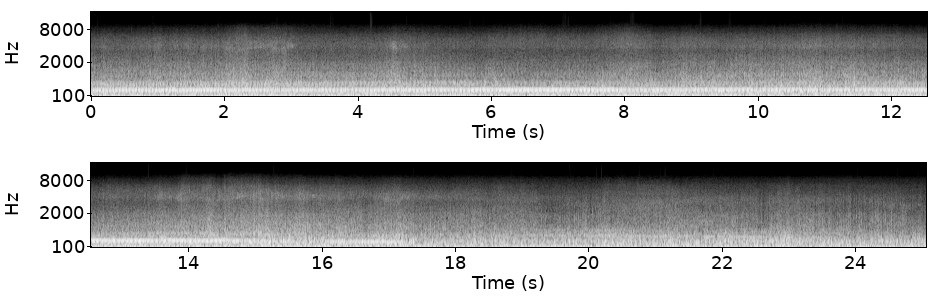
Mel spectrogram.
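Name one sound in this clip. Tyres crunch over a rough gravel road.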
